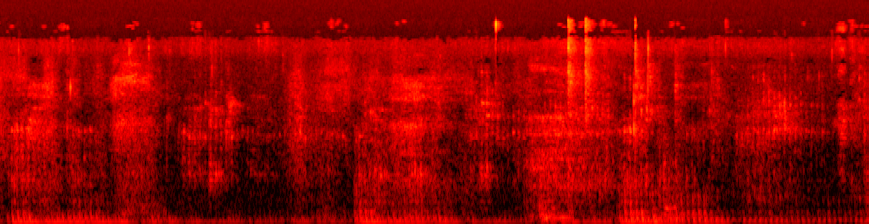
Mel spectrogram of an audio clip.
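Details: Captive pet puma kept indoors in a home, waking its owner at five in the morning; soft, rough low bursts repeated irregularly, louder around the middle and end, with faint household noise and a woman's voice nearby.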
